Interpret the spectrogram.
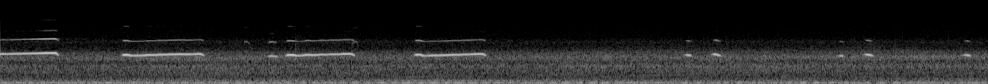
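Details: Whistled calls of a bald eagle at a wild nest in north east Florida, nest camera, 24 January 2022, 16:40: several long flat piping notes, then quieter short notes spaced out, against a constant low hum.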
